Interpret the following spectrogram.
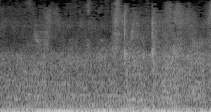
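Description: A steady low rumble with faint voices of people in the background.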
